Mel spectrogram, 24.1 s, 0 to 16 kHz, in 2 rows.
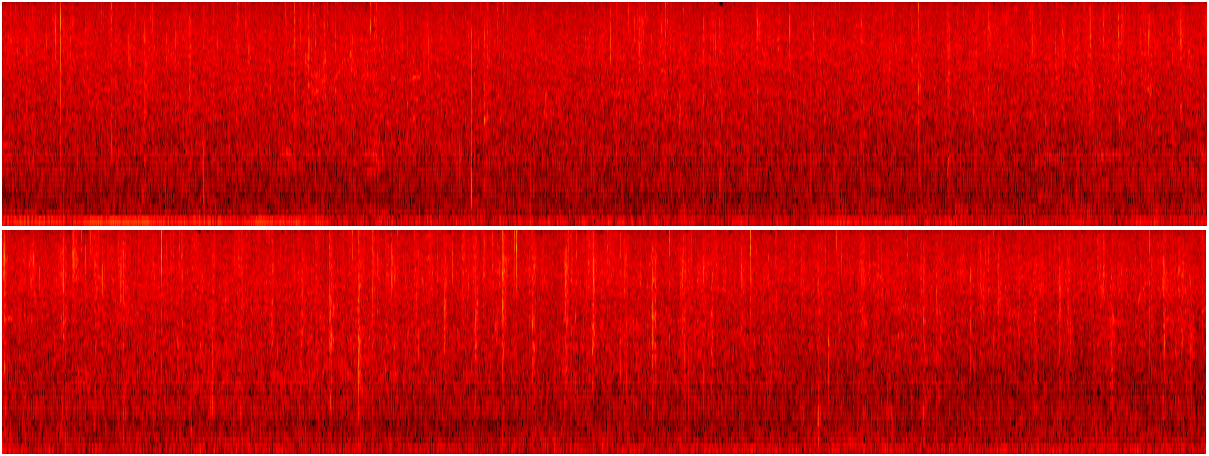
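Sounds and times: raindrop ticks: 0.0 - 24.0
steady rainfall: 0.0 - 24.0.

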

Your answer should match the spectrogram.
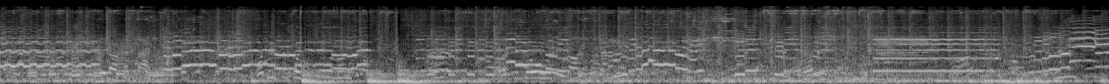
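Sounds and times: brass band playing: 0.0 - 11.0
wind instrument trilling: 0.0 - 11.0.

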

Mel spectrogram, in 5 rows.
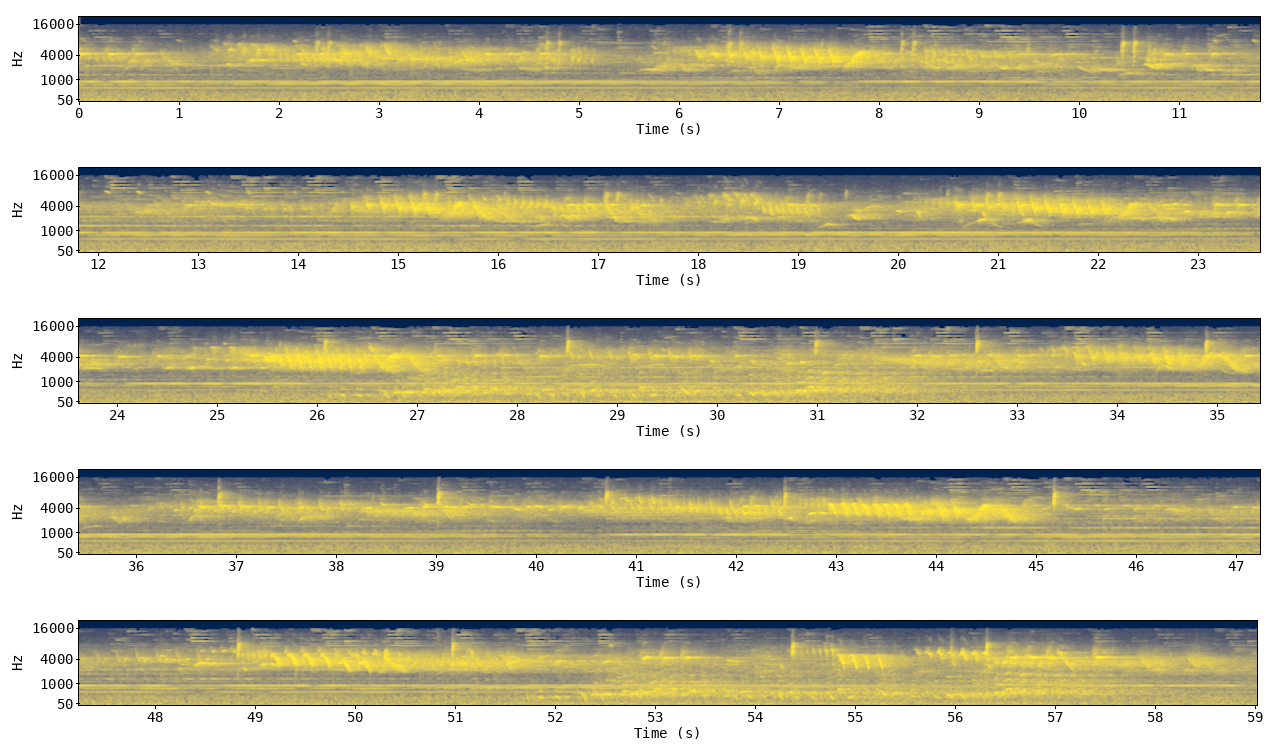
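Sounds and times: birds singing: 0.0 - 59.0
chime-like tinkle: 0.0 - 59.0
steady drone of held tones: 8.1 - 38.7, 44.9 - 59.0.

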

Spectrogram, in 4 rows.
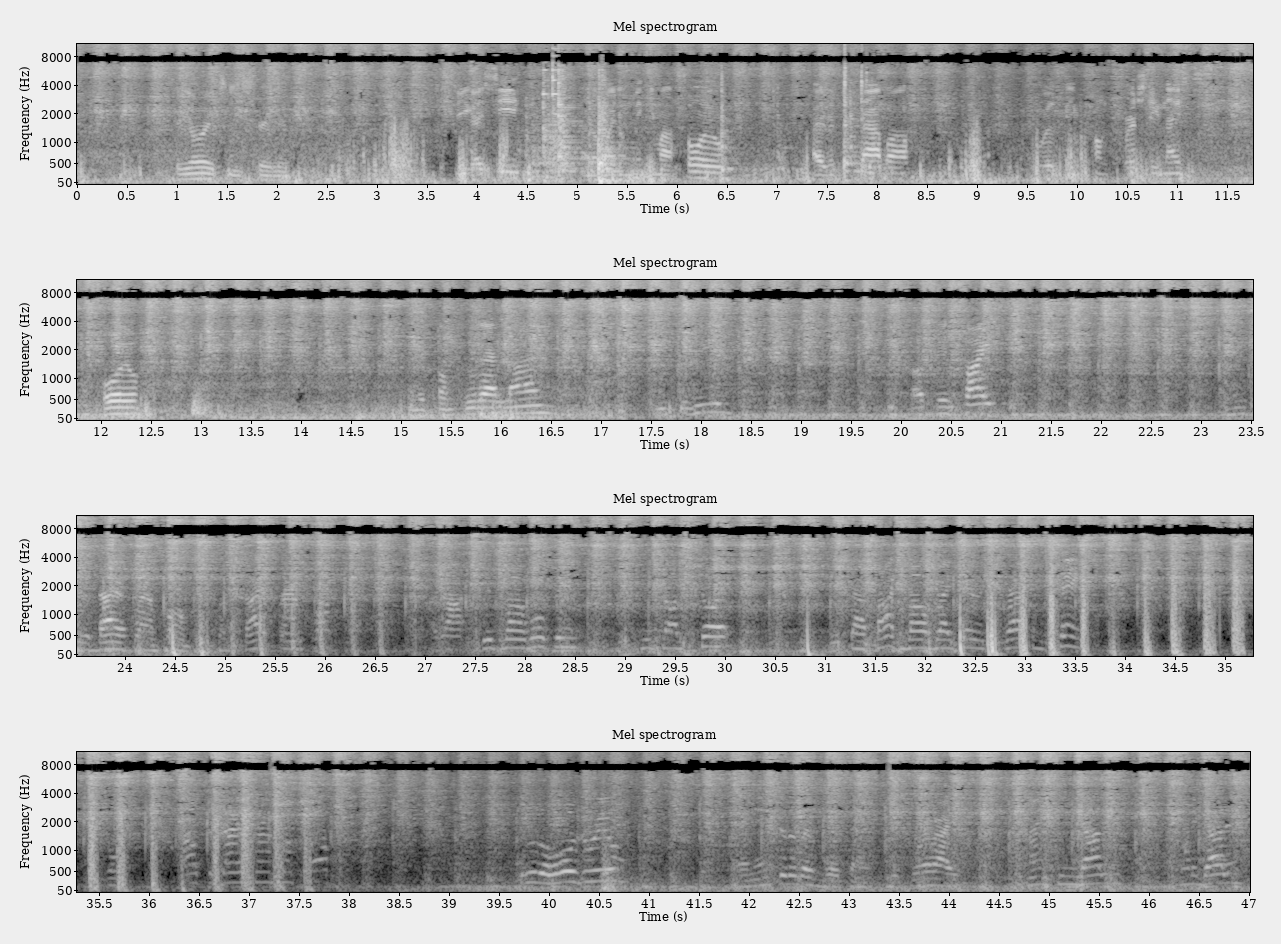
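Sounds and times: pump exhaust hissing: 0.0 - 47.0.

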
